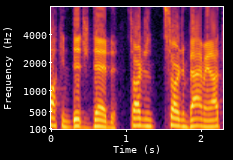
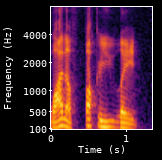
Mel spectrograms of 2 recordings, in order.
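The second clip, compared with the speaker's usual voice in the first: put-on angry voice, emphatic, not screaming; 3 semitones lower, 3 dB quieter than usual. Retelling what was said to someone who showed up late, retelling an angry scolding. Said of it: "I put enough emphasis on it to where he knew I was like mad".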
